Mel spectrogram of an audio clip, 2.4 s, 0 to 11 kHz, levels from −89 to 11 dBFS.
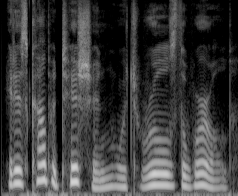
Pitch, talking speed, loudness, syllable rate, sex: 180 Hz, 175 wpm, -17 LUFS, 4.4 syllables/s, female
